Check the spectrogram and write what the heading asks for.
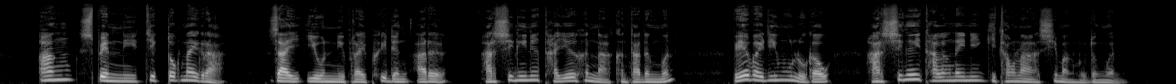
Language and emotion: Bodo, fearful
